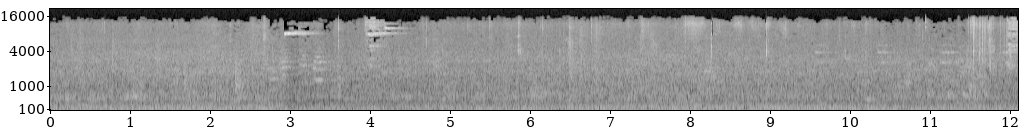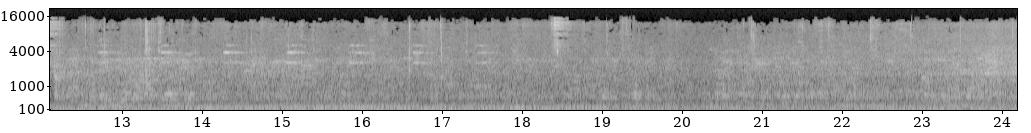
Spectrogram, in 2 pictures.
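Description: A fork scrapes and clinks against a dish.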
